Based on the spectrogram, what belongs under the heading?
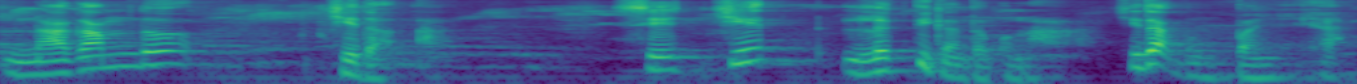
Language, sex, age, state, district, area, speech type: Santali, male, 60+, West Bengal, Dakshin Dinajpur, rural, spontaneous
